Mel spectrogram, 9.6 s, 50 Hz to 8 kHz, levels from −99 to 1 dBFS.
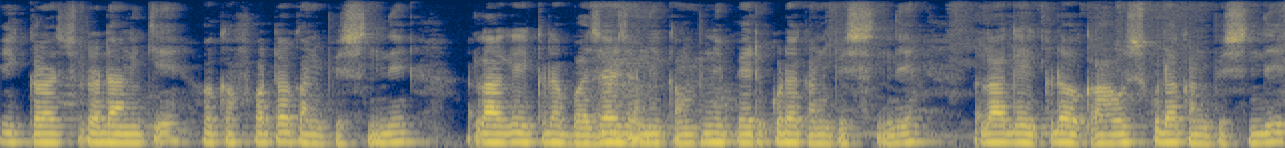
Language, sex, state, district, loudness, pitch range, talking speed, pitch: Telugu, male, Andhra Pradesh, Sri Satya Sai, -18 LUFS, 125-130 Hz, 120 wpm, 130 Hz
